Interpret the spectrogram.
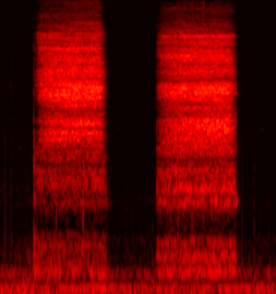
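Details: Two wild barn owl nestlings in a nest box swallowing rodents simultaneously; two long, harsh hissing screeches, each roughly three-quarters of a second, separated by a brief pause.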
